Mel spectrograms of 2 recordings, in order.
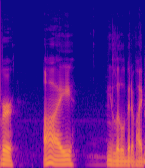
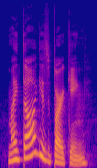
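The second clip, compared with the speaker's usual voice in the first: very high, swooping text-to-speech read-out voice; 10 semitones higher than usual. A speaker keeps trying to get the inflection right, in TikTok text-to-speech voice. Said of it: "It's close".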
